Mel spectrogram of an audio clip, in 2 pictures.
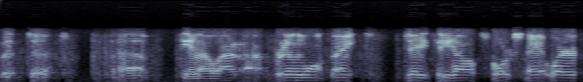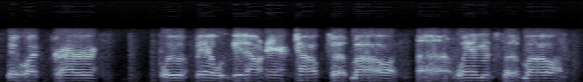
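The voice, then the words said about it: Slightly hoarse voice. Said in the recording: “I'm still a little under the weather. ... Been out in that weather, so I'm a little bit hoarse.”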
